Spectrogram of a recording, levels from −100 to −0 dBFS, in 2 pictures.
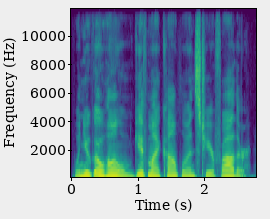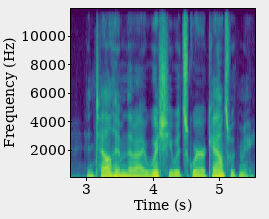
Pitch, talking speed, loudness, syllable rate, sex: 170 Hz, 240 wpm, -16 LUFS, 5.2 syllables/s, female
